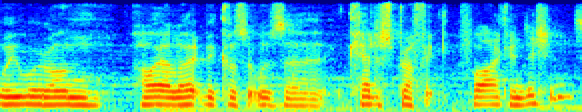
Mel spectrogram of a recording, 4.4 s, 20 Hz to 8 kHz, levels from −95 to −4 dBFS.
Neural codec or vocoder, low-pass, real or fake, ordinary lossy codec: vocoder, 22.05 kHz, 80 mel bands, WaveNeXt; 7.2 kHz; fake; Opus, 64 kbps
